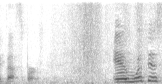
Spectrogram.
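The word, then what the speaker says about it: VSEPR: call Vesper theory and I don't know how people actually pronounce that I've been saying Vesper my entire adult life valence shell electron pair repulsion I think most people say Vesper and what this says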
